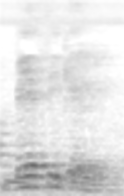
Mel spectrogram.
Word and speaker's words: basically: Then the third one is BASICALLY. আমরা এর উচ্চারণ করে থাকি বেসিক্যালি, কিন্তু এর প্রপার উচ্চারণটা হবে বেসিকলি। That means the pronunciation is basically, not basically.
